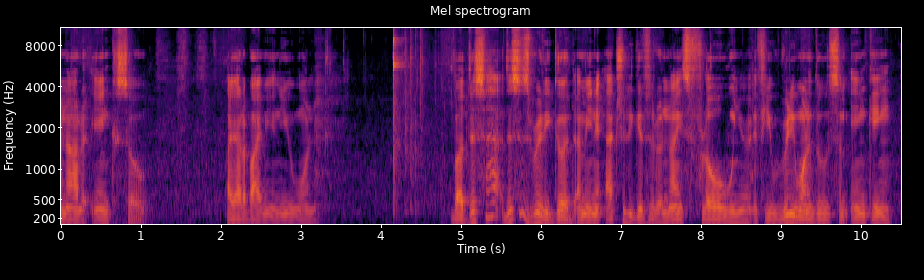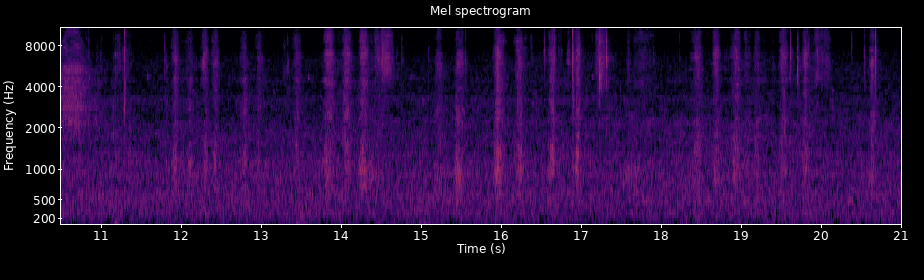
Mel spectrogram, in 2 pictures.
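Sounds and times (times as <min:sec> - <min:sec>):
ink pen drawing on paper: 0:11.9 - 0:20.7.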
